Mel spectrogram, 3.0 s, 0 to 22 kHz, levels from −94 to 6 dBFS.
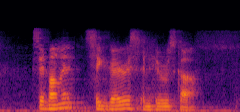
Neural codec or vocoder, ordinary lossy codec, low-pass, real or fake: codec, 32 kHz, 1.9 kbps, SNAC; Opus, 16 kbps; 7.2 kHz; fake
